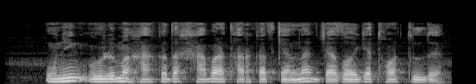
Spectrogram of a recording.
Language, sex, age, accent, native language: Uzbek, male, 18-24, Samarqand, Uzbek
